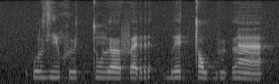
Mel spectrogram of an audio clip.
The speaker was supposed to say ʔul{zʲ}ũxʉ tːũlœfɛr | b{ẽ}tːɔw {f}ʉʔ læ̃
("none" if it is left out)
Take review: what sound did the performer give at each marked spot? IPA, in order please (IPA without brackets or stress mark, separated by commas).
zʲ, e, b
